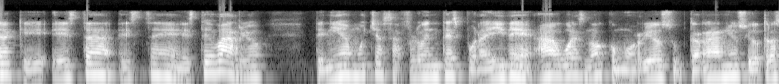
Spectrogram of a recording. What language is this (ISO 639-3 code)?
spa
